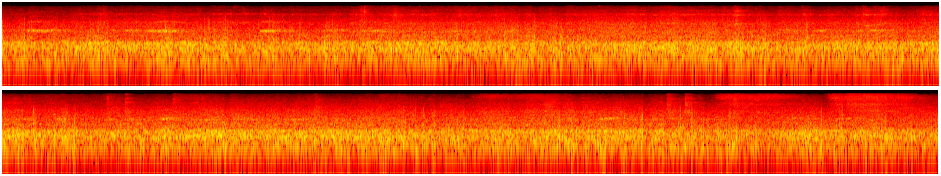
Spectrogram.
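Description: Passenger train running at speed through a rail tunnel: a loud, steady rumble of wheels on rails, with a faint squeal that recurs about twice a second. The sound thins and turns hissier near the end as the train comes out of the tunnel.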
